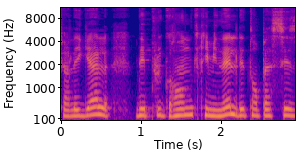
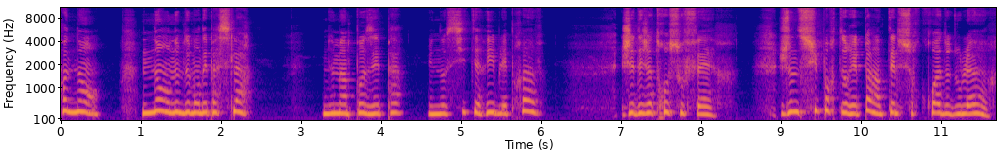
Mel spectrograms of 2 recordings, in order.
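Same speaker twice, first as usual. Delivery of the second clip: hoarse, rasping, high, despairing pleading cry; 5 semitones higher than usual. Reading a novel aloud, a count begs her not to ask: hoarse, despairing pleading voice. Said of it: "d'une voix rauque, où il y avait à la fois tous les désespoirs et toutes les prières".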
